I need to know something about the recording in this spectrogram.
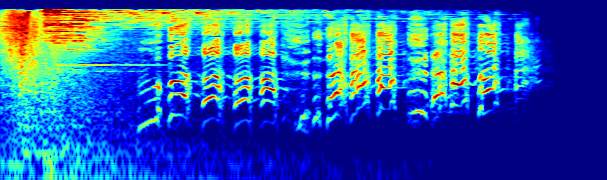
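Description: A bright chiming victory jingle plays and fades out.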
